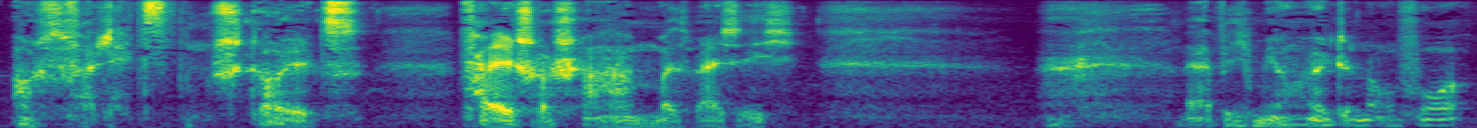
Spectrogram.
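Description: An actor in a radio drama playing a bitter, stubborn old former army major, halting and agitated, with a gravelly, husky voice. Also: male voice, mid-range voice, animated, a bit bright, whispered, exaggerated voice. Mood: broken, self-reproaching. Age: older. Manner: halting, agitated, self-reproaching, with outbursts. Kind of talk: German radio crime drama acting, interview monologue.

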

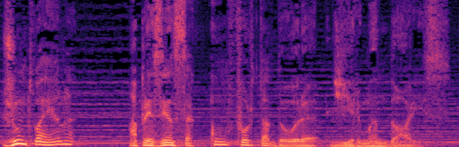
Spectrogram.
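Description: A man narrating a spiritual radio play in a solemn, measured way. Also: low-pitched, wildly swooping pitch, over music, full character voice.

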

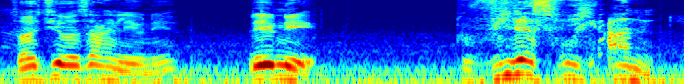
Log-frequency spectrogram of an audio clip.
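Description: An actor playing a drunken, self-righteous middle-aged politician who rambles and stammers pompously in a German radio crime drama. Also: male voice, on the high side, a little fast, lightly acted. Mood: contemptuous, drunk. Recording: noisy car interior ambience.

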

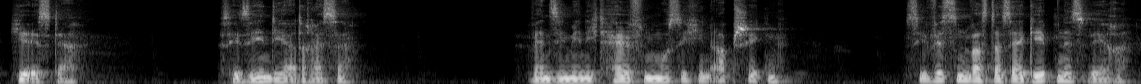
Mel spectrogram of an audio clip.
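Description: Husky young gentleman murderer, urgent and insistent. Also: mid-range voice, steady tone, moderate pace, long pauses. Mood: coldly coercive. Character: young gentleman murderer, pleading yet coldly coercive. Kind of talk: radio drama acting.

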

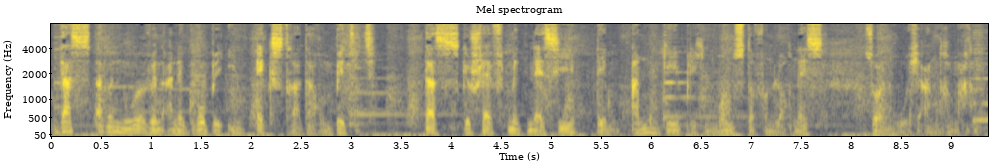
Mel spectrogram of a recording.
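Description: A male narrator with a very deep voice tells a radio play story. He is wry and drops in chatty asides. Music plays clearly behind him. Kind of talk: scripted radio drama narration.

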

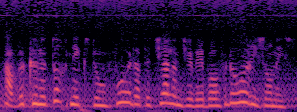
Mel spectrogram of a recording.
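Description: A cautious, earnest young female space explorer played by an actress in a science fiction radio play. Her voice sits high. The recording is narrow like a phone line, with clear noise. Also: animated, rapid-fire, natural voice. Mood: businesslike. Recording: thin phone-like band, clearly noisy.

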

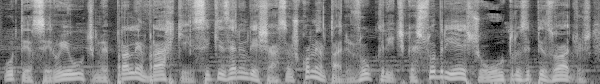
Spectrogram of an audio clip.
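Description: A man's voice: lowish voice, big pitch swings, brisk, mellow. A Brazilian man hosting a podcast of short stories, speaking in a scripted, formal and literary way. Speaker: podcast host and story narrator. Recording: music behind the voice. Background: music.

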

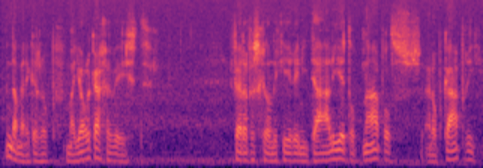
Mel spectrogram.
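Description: Male actor as older man giving frank, matter-of-fact radio play monologue; soft dark tone, slightly noisy recording. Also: sits low, normal speed, lightly acted. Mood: matter-of-fact, reminiscing. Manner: matter-of-fact, rambling, candid.

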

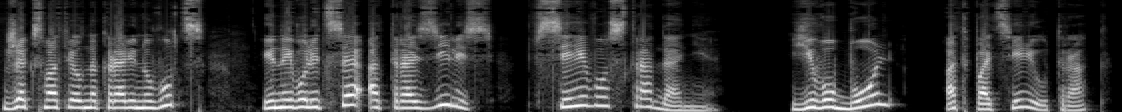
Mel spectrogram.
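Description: A woman narrator giving a measured, expressive audiobook reading of literary prose. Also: a little high, no room sound, clean studio sound.

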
